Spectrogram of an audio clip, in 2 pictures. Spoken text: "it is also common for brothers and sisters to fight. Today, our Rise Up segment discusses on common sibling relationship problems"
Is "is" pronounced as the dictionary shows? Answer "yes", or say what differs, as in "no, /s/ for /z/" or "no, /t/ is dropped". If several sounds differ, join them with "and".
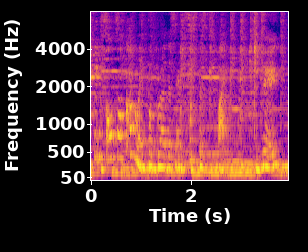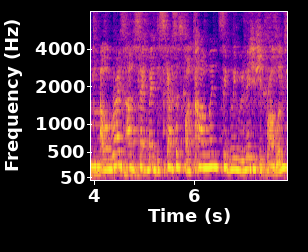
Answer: no, /s/ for /z/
